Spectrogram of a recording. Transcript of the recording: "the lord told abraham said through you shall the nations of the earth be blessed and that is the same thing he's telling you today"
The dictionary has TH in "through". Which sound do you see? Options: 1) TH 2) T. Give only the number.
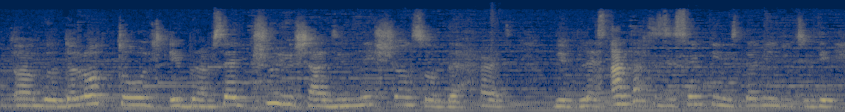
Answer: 2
